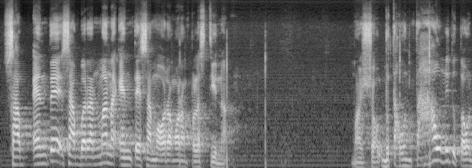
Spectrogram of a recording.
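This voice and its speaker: A man giving a lively religious sermon, telling jokes and stories and speaking directly to the congregation. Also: mid-range voice. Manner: animated storytelling, addresses listeners directly. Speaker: Islamic religious teacher.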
